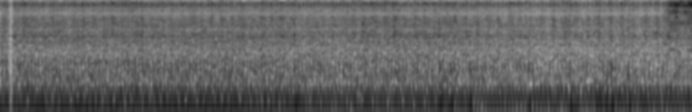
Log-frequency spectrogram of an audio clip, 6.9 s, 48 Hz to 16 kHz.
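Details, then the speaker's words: Troy-Bilt 30-inch rear engine rider after carb rebuild: single-cylinder idles on its own, steady and even, no misses or surging, slightly low revs; cause was a clogged main jet, not the gas. "We got it worked out. It wasn't the gas at all. It was the main jet that was clogged."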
